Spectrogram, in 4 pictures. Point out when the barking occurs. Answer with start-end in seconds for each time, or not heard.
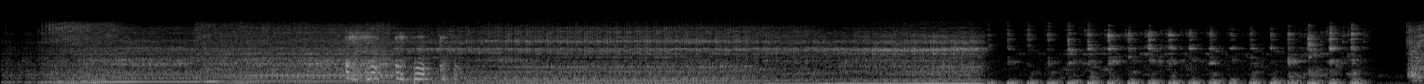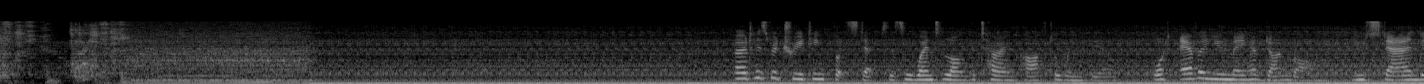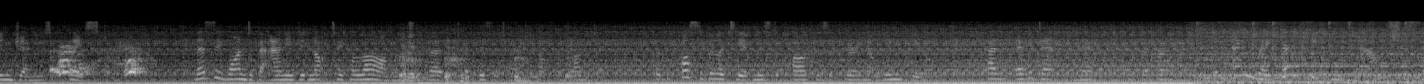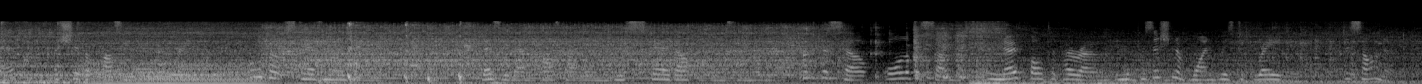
28.9-29.9.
